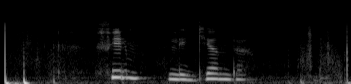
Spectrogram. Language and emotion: Russian, neutral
